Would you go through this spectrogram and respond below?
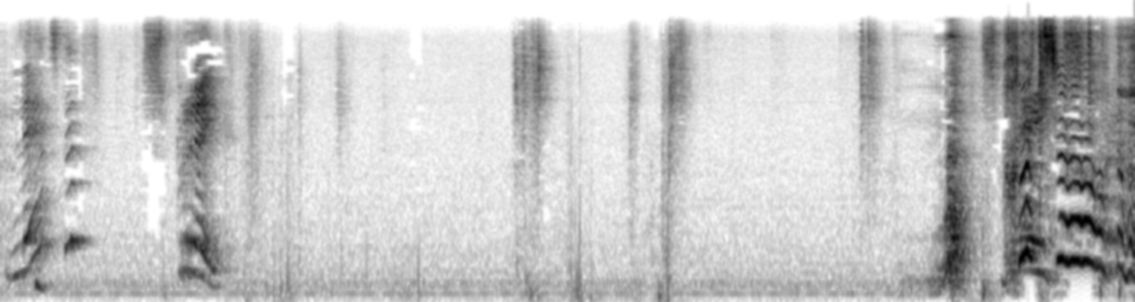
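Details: Twirre, a one-year-old Bull Terrier that seldom barks, in an indoor training session barking on the command "speak" (Dutch "spreek"); two short, harsh barks near the start, sparse clicks, then a person's spoken praise at the end.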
